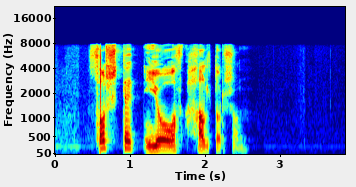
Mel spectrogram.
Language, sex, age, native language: Icelandic, male, 20-29, Icelandic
